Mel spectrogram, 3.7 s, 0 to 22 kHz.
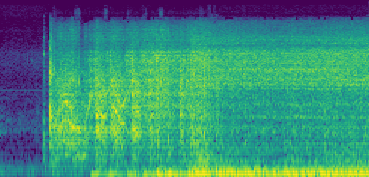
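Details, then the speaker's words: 1998 Ford Explorer derby trailer-race rig, long sat in the yard, cold start on a third battery: short crank, catches and rises into a steady even low idle with no knocks or misses; sounds good, normal cold start. "There we go. Good as new. Ignore the fact that it has sat in this part of the yard so long that a tree is growing up through the engine. Sounds good though."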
